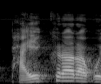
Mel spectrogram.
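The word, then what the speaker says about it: ויקרא: 그래서 제가 월요일날 말씀드리기를 레위기를 히브리어로 바이크라라고 읽는다고 말씀드렸는데요.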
